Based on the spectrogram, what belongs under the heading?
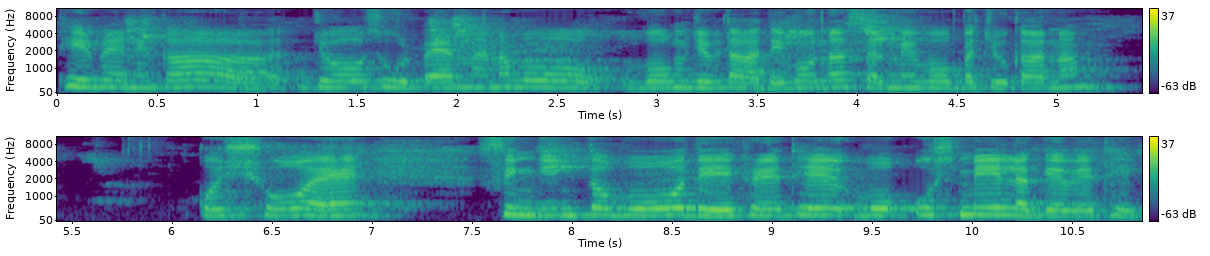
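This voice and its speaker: A young woman talks to her camera in a casual vlog, retelling her day with emotion and plenty of repetition. Her voice is bright and sits a little high. Faint background noise runs under the recording. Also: flat delivery, measured pace. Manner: emotional, rambling, repeats herself often. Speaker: vlogger.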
